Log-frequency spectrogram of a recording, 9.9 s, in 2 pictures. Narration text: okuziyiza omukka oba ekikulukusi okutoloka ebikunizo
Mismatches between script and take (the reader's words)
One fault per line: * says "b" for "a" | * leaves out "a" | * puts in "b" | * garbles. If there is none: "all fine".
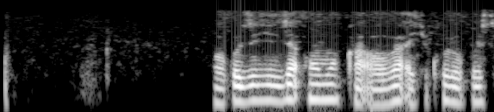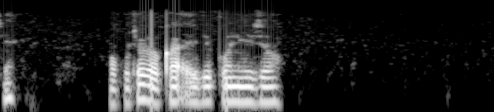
all fine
